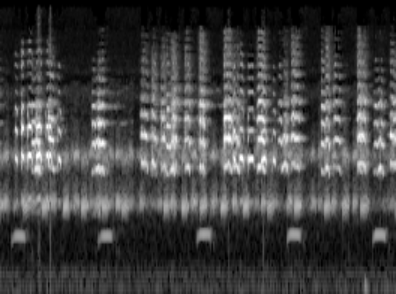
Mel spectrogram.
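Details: Lure recording for netting by day and night of grey-headed lapwing calling the flock: energetic bursts of harsh, chattering calls, several birds overlapping, with a soft low tone repeating about every second.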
